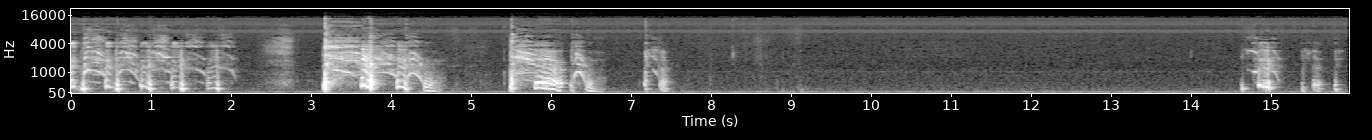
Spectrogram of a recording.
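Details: Bouts of short, harsh, dry coughs with quiet pauses between them, over a faint low background hum; a sudden dry summer cough.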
